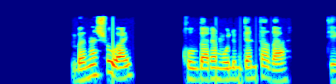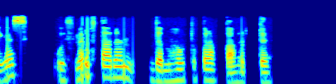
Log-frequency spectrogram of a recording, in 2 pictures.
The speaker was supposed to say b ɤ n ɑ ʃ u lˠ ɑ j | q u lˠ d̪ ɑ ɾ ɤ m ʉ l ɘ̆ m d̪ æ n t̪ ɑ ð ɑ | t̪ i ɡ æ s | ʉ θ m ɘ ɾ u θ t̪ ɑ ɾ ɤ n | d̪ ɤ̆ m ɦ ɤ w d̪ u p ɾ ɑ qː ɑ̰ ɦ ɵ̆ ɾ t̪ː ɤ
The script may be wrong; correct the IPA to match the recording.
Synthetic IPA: b ɤ n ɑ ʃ u lˠ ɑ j | q u lˠ d̪ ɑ ɾ ɤ m ʉ l ɘ̆ m d̪ æ n t̪ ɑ ð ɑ | t̪ i ɡ æ s | ʉ θ m ɘ ɾ u θ t̪ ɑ ɾ ɤ n | d̪ ɤ̆ m ɦ ɤ w t̪ u p ɾ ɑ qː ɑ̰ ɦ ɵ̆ ɾ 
